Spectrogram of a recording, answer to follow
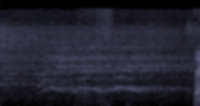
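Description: Quiet sports-hall sound of an inline hockey game in play, with a faint voice calling out about half a second in.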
